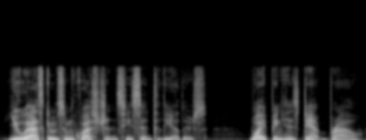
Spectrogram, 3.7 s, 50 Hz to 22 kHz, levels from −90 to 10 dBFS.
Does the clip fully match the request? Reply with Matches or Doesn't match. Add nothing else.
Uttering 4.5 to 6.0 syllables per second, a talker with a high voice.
Matches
